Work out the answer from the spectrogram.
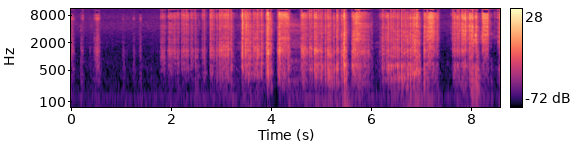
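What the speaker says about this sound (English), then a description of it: "So go ahead, we're gonna cut him out." Scissors snipping out a small paper penguin shape for a carousel album craft, giving close, quiet cutting and rustling that runs in uneven bursts across the clip, with no talking.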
